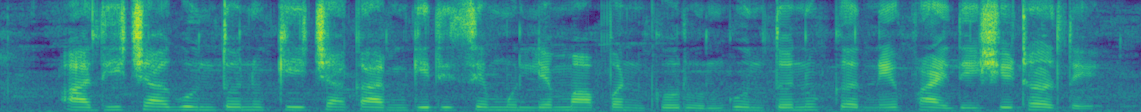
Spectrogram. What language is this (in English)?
Marathi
